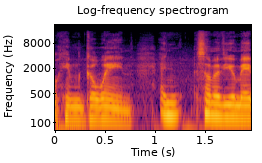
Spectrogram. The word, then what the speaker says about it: Gawain: poem because it is very clear that in that poem the stress is on the first syllable because it illiterates right you have the stress on the first syllable because that initial G is the important part of it right it is Sir Gawain and the Green Knight because that's how the whole intonation of that poem works but the French Gawain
